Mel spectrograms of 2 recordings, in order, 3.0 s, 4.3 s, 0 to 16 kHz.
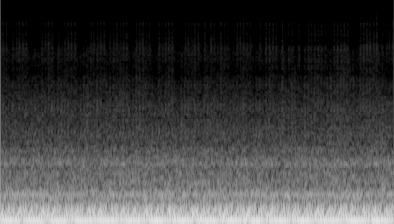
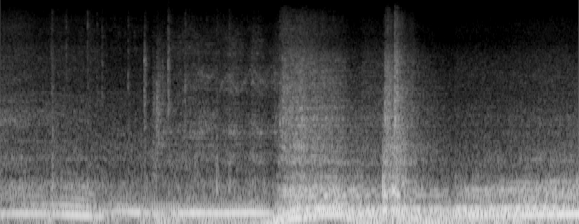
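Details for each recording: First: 2010 Camaro SS under heavy load: deep, uneven low rumble throbbing about once a second, violent shaking feels like something stuck or broken. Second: 2010 Camaro SS after repair: pulls smoothly with an even rising note through the revs, no shudder or knock; drive feels much better.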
